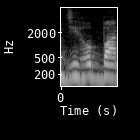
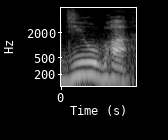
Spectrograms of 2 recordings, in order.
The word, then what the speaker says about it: জিহ্বা: ব্যতিক্রম আরেকটা পাইলাম জিহব্বা এটার নাম জিহব্বা না এটার নাম জিহভা এই ব্যতিক্রমগুলো আমাকে পড়তে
